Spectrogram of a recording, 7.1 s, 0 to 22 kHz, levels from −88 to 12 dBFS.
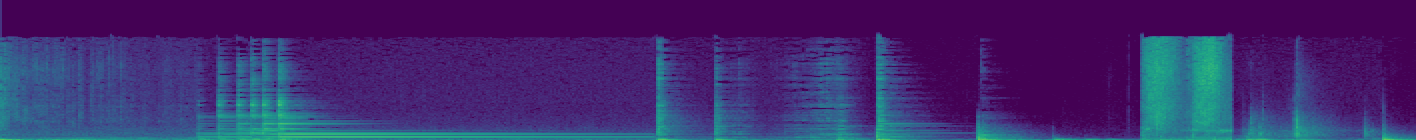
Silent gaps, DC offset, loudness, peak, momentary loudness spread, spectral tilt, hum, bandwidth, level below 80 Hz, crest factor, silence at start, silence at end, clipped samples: none; under 0.1%; -23 LUFS; -4 dBFS; 19 LU; -3.5 dB/octave; none; 16.5 kHz; -32 dBFS; 20 dB; 0 s; 0 s; under 0.1%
